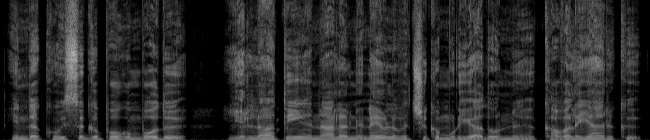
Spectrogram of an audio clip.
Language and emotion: Tamil, fearful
